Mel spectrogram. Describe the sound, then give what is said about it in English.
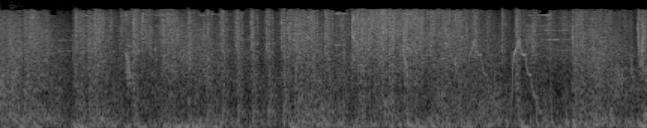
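A volley of gunfire from many weapons opening fire together forms a dense, unbroken crackle of overlapping shots. It stays loud and steady for the whole few seconds with no clear pause. “Disciples of Jimmy, draw your weapons! Everyone, open fire.”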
